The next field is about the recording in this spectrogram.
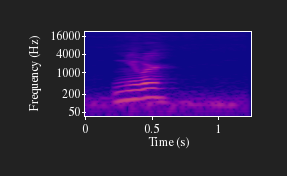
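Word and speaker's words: Neewer: in one accessory kit it's spelled n EE wer newer it's a 50 in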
